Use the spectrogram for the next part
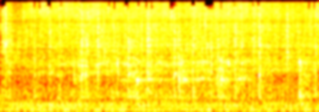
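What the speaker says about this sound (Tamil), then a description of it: "அதையும் சேர்த்து நம்ம போட்டு நல்லா கிளறி விடணும்." Onions and four chopped green chillies are stirred as they fry in a pan for a carrot and cabbage stir-fry, with a steady close sizzle and scraping stirs throughout.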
